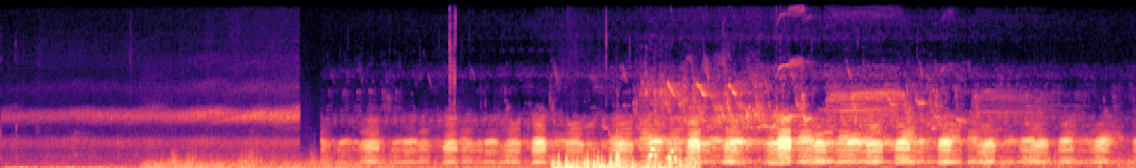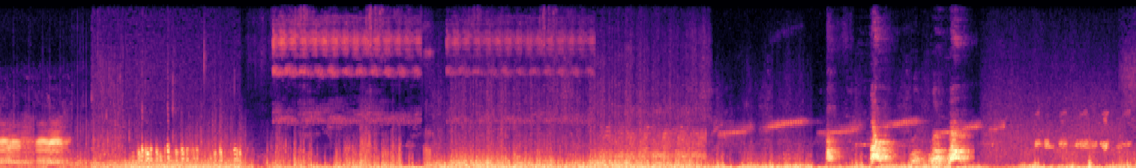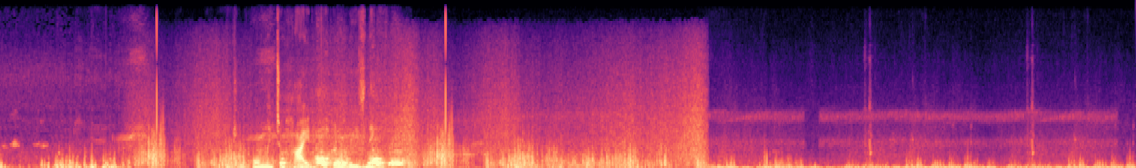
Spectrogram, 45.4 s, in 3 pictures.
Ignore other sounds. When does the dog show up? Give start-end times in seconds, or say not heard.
7.3-9.3, 26.1-28.1, 34.0-35.8.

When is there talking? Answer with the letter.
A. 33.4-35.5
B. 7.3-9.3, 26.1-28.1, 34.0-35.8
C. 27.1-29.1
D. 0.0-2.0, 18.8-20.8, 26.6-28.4
A.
